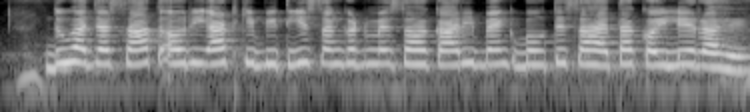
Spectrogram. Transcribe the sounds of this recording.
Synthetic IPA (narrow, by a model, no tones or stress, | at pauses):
d̪uɦəd͡ʒaːɾsaːt̪ʰəːɾiaːʈʰkebit̪ijesə̃ŋkəʈʰmẽsəɦkaɾibɛ̃ːŋkbəɦut̪esəɦaːjt̪akəɪleɾəɦe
